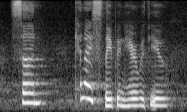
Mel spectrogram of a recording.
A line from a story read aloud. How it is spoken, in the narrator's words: Daddy will come after me and sweetly ask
